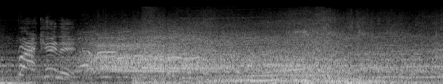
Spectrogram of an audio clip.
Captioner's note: audience goes nuts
